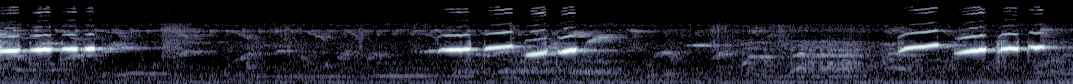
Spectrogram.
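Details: Actively singing dokor white-rumped shama: three separate bursts of rich whistled notes, each a quick run of upslurred and warbled tones, with quiet pauses of about two seconds between them.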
